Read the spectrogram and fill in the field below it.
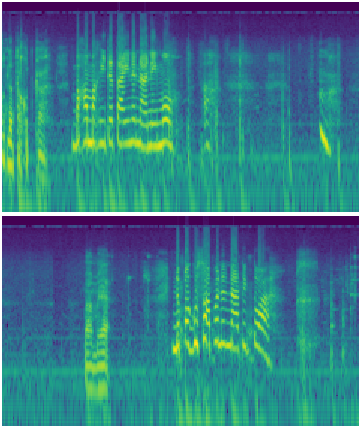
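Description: A young woman answers in a tense voice, close by.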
